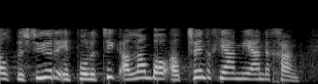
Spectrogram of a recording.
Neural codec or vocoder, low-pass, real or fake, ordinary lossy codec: none; 5.4 kHz; real; none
